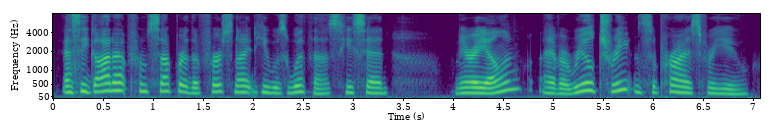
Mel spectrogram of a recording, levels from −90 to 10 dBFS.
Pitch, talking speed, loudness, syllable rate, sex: 215 Hz, 220 wpm, -17 LUFS, 5.1 syllables/s, female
